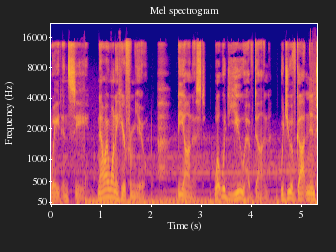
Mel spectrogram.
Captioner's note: exhales sharply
